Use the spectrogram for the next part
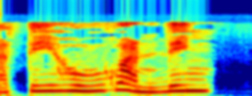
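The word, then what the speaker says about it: tí hú hoàn đinh (醍醐灌顶): Thể hồ quán đỉnh là một thành ngữ Trung Quốc, đọc là tí hú hoàn đinh.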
